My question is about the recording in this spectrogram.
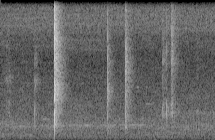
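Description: A spoon cracking the shell of a boiled egg: one sharp crack about a second in, then a few lighter taps and clicks of shell.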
